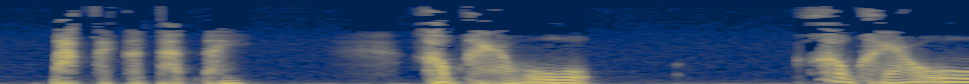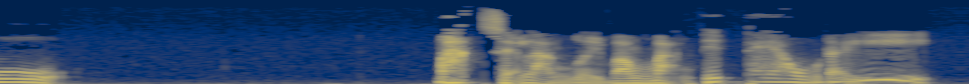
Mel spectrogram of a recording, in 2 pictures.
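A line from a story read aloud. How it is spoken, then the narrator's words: Trembling voice. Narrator (Vietnamese): Giọng của Tam Quỷ run run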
